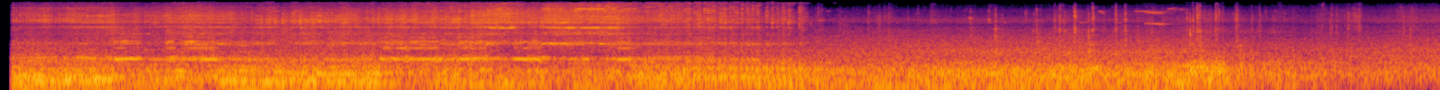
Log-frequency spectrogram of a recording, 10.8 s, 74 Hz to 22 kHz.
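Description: Tatra T3 tram pulling in and slowing to a stop, its wheels rumbling on the rails. A steady high ringing squeal sits over the rumble for the first six seconds or so. The sound then settles to a lower rumble and goes quieter near the end as the car halts.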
